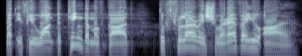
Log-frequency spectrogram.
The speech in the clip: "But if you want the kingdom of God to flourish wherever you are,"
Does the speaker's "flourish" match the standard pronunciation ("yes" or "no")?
yes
